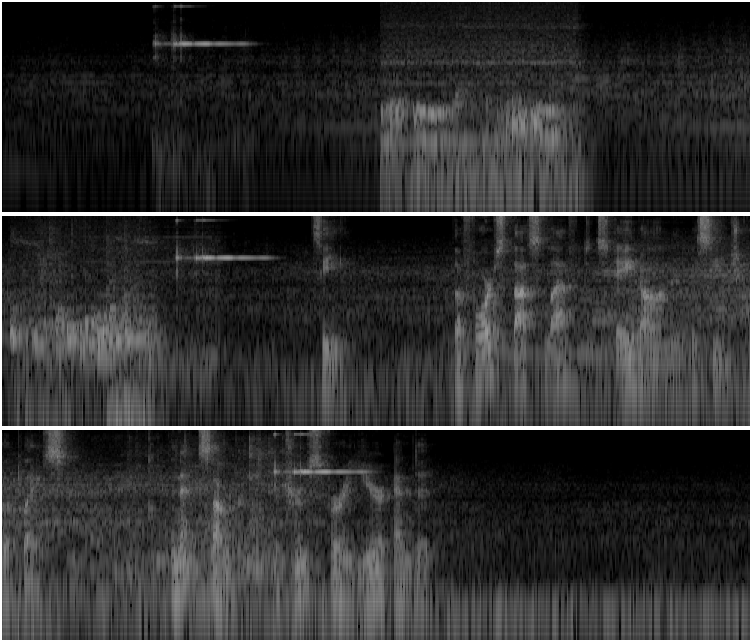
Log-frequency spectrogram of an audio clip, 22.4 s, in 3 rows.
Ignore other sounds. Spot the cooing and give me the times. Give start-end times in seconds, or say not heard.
3.8-5.8, 7.5-9.1, 15.6-18.1.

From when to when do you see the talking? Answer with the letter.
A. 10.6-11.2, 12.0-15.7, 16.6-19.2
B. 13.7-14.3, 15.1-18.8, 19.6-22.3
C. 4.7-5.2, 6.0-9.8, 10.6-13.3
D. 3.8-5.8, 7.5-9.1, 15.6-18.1
A.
